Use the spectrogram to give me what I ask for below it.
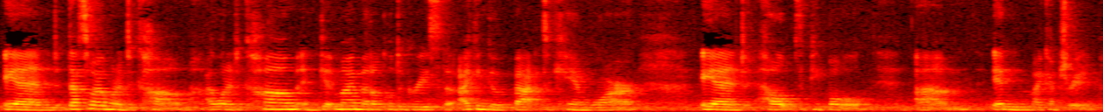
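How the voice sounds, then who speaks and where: In a noisy recording made with a distant mic in an echoey room, a woman plays an earnest female medical student at a role-play meeting. She uses a natural, mid-range voice with a steady tone and measured pace, speaking politely and hesitantly amid many fillers and restarts.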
